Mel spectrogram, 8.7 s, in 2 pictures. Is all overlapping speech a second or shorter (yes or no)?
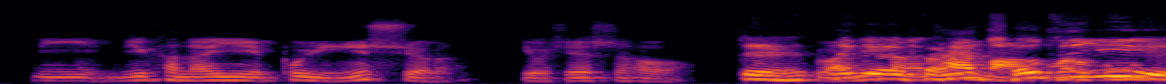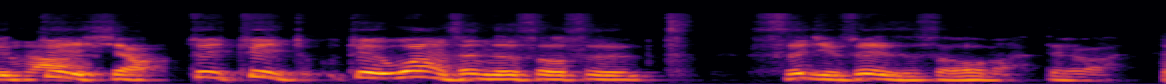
no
